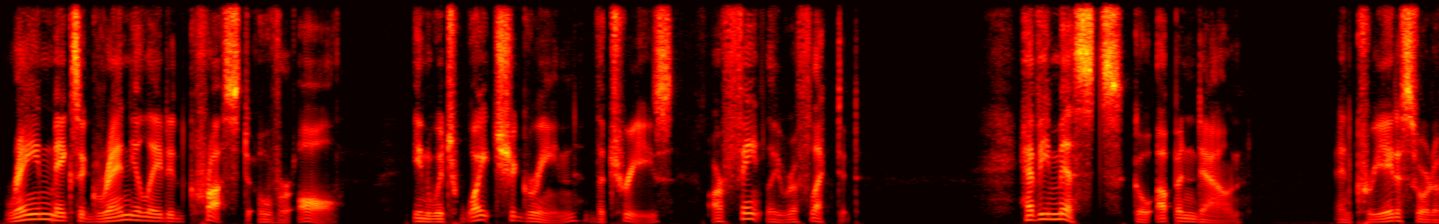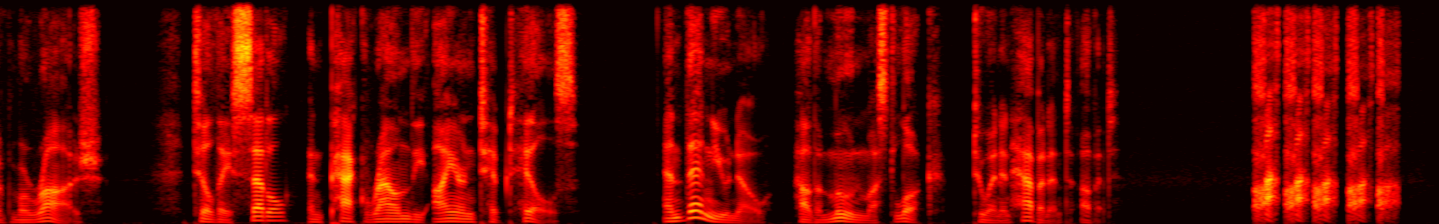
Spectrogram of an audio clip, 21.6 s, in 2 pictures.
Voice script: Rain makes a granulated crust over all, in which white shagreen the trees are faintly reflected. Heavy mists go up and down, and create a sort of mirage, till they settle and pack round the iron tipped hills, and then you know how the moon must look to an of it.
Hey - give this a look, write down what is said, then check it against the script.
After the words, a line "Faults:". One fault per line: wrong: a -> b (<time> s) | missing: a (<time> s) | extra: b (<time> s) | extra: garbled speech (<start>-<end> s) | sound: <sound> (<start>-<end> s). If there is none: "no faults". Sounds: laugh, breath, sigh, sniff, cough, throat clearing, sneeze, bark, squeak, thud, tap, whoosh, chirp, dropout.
Rain makes a granulated crust over all, in which white shagreen the trees are faintly reflected. Heavy mists go up and down, and create a sort of mirage, till they settle and pack round the iron tipped hills, and then you know how the moon must look to an inhabitant of it.
Faults:
extra: inhabitant (18.3 s)
sound: laugh (20.2-21.3 s)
